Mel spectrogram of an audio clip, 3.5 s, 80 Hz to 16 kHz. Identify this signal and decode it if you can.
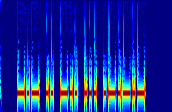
Morse code, heard as a keyed tone, about 25 wpm, 700 Hz. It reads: KIDS.
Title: Pangram Challenge v2 - 25wpm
